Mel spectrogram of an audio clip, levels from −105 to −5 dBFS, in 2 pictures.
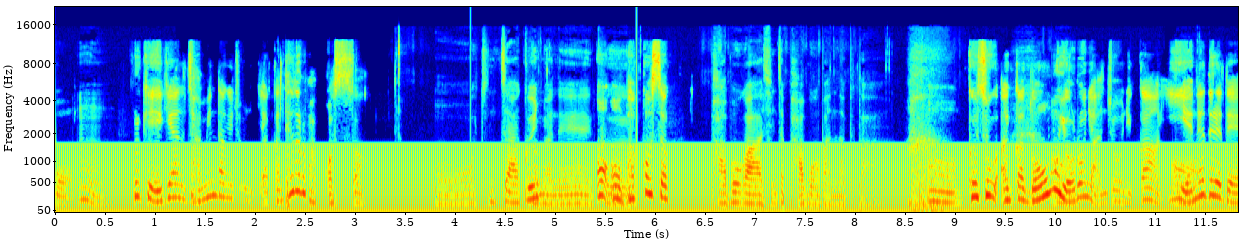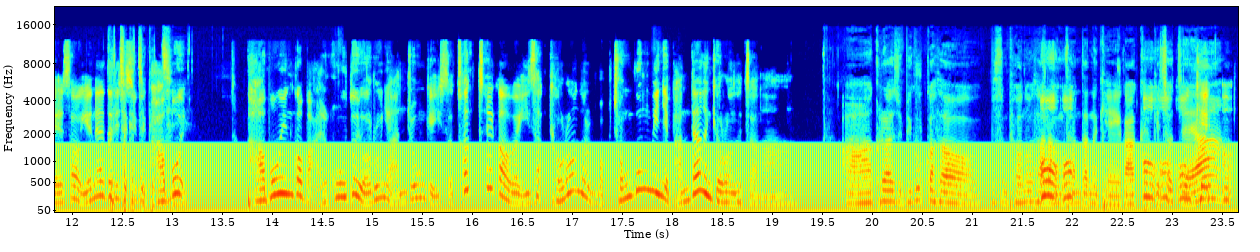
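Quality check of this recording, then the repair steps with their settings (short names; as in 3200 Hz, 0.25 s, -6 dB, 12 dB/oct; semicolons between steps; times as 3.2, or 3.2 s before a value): buzz 50 Hz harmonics 31 -33 dBFS
4.15 pop -18 dBFS
5.81 pop -8 dBFS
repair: de-click; de-hum 50 Hz, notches 31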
